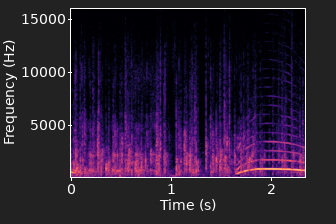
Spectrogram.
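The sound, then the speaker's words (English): An audience claps in a dense, steady burst of applause for the Bishop Diego football players, the CIF State Division III Double-A champions. Near the end a single high, sustained whoop rises over the clapping. “Hey, don't stop clapping! Don't stop clapping! Keep it going!”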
